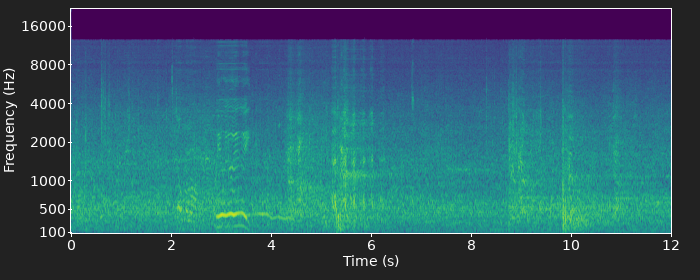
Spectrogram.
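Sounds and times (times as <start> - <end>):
arena crowd murmur: 0.0 - 12.0
sharp karate movement cracks: 8.7 - 11.3.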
